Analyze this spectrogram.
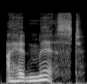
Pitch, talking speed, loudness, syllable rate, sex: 170 Hz, 205 wpm, -17 LUFS, 5.3 syllables/s, female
